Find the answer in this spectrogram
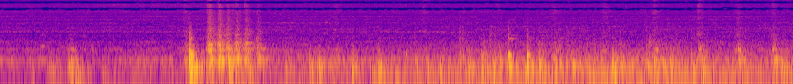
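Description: Narrow-gauge train running on the line: a sudden loud clatter about three seconds in, then a steady rumble with frequent rail clicks and knocks.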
